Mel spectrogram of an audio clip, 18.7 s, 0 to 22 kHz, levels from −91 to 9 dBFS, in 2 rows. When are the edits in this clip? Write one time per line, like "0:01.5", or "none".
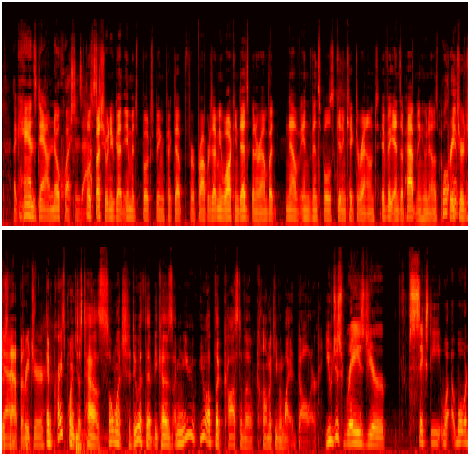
0:15.6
